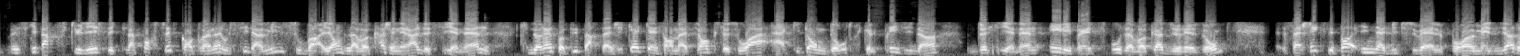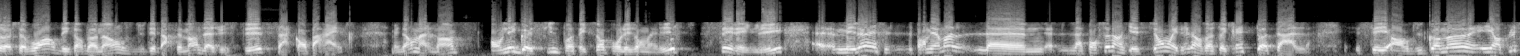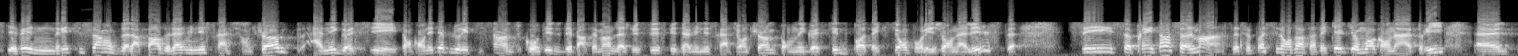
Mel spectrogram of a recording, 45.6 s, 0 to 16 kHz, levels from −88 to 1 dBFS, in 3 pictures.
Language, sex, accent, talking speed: French, male, French, 195 wpm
